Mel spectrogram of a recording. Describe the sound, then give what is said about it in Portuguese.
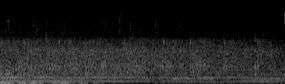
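A church audience claps for God together in a dense, steady wash of applause that holds at an even level throughout, with a faint low hum sustained underneath and no one speaking. “Podemos aplaudir a Deus, a palavra de Deus, que é maravilhosa.”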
